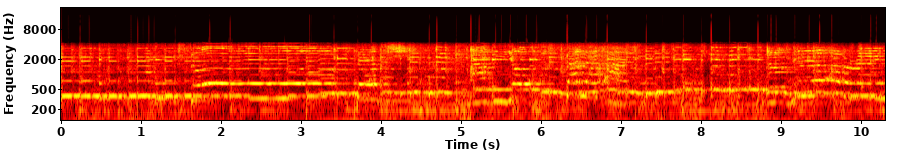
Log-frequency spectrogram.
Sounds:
music

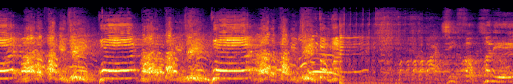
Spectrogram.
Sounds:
speech

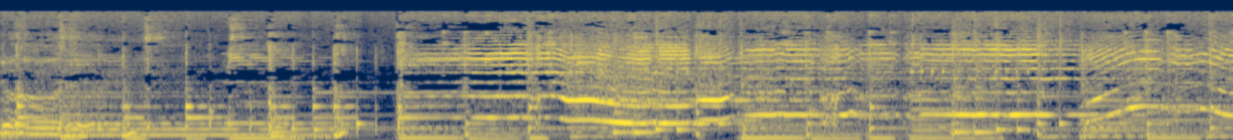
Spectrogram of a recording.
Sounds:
music

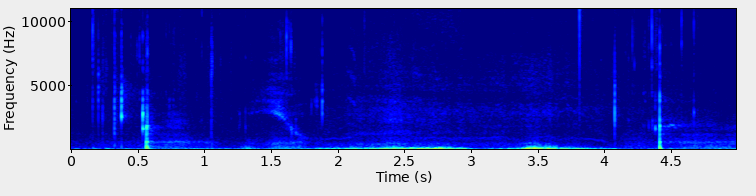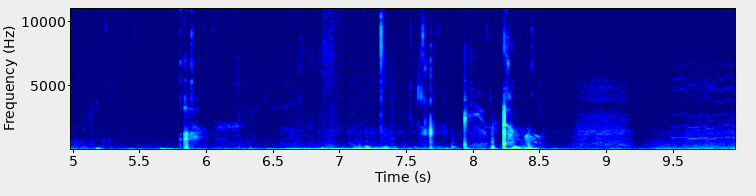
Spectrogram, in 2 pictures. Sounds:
people whispering

